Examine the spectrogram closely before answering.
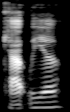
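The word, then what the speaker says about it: Cattleya: America or something and it's pronounced cat Lea in English but then is wrong but then it's Japanese so they say like you know that's a laya with a weird accent so like you know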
